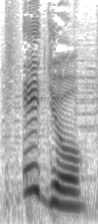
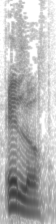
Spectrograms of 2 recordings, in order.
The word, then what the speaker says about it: Ello: Les conté hace un rato que hay una nueva red social que se llama Ello. Qué cosa más rara. ¿ah? – Creo que se llama Elo. – Elo, pero se escribe Ello.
